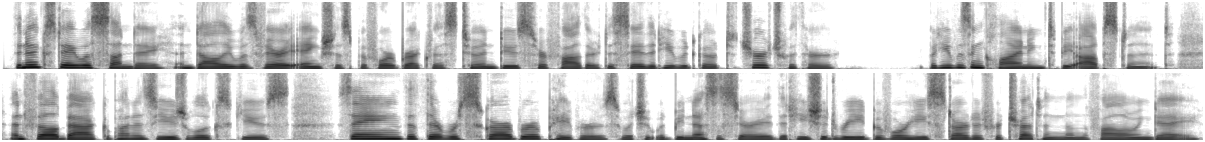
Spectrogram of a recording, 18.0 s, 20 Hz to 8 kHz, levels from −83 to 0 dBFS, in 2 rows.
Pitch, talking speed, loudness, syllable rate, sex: 190 Hz, 215 wpm, -19 LUFS, 5.9 syllables/s, female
